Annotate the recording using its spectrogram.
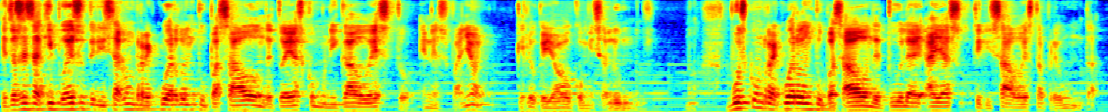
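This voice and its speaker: A man teaching a language lesson in a relaxed explanatory way, often checking in with the listener and slowing down to model phrases. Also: on the low side. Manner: conversational, frequent rhetorical "¿no?" and "¿vale?" checks; slowed careful demonstrations of phrases. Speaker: English teacher. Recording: faint background music.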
